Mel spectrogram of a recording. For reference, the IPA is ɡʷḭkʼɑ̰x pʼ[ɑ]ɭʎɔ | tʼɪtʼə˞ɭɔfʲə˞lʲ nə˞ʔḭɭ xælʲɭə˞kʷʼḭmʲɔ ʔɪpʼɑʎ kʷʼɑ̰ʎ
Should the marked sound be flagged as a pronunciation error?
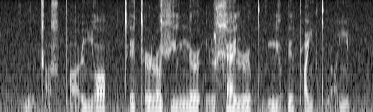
yes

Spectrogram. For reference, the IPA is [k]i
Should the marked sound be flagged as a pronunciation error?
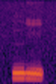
yes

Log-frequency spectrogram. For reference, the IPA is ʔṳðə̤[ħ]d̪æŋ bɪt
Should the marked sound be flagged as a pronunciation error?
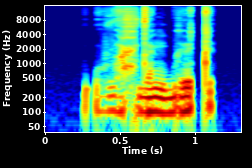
no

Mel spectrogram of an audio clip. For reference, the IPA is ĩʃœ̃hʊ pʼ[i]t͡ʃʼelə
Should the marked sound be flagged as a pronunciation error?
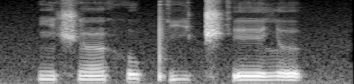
no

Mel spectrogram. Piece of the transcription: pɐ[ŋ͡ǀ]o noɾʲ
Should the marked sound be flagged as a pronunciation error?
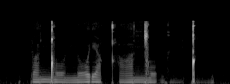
yes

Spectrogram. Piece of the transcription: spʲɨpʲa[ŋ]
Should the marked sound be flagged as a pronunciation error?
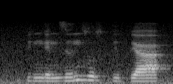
yes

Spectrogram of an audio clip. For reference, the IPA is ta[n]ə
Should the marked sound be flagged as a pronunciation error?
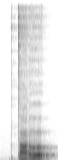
yes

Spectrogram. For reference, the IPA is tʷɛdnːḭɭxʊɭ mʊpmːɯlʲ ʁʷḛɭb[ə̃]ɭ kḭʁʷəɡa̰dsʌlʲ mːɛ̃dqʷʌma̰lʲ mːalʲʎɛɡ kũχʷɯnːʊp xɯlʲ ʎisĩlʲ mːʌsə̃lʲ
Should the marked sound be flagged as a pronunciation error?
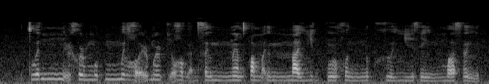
no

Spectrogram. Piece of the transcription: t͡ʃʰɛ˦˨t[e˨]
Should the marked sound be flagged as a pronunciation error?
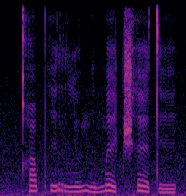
no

